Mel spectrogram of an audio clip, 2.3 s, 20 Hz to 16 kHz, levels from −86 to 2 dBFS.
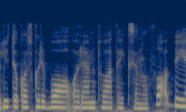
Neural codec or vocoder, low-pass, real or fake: codec, 16 kHz, 4 kbps, FreqCodec, larger model; 7.2 kHz; fake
